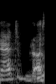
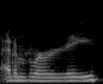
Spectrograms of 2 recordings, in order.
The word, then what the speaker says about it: Edinburgh: That one needs to be done, but that's kind of Edinburgh related. You almost said it right. Edinburgh. Yeah, just imagine that you're wearing a woman's undergarment. Edinburgh.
